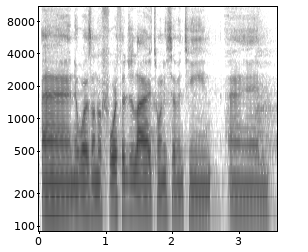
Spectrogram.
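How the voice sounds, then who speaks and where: A young Angolan man whose first language is Portuguese talks earnestly as a guest artist in a casual interview, often restarting phrases. His mid-range voice is warm, steady in pitch and normal in speed, with a big-room sound.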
